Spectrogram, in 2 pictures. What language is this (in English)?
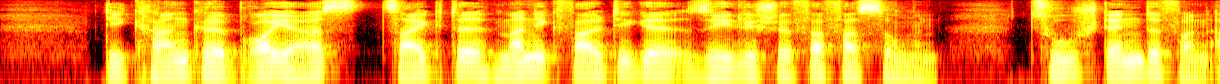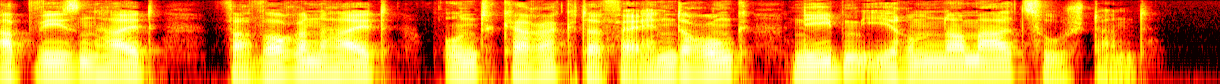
German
